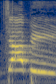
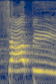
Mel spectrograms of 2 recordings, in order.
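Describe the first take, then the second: No difference in how they are said.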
